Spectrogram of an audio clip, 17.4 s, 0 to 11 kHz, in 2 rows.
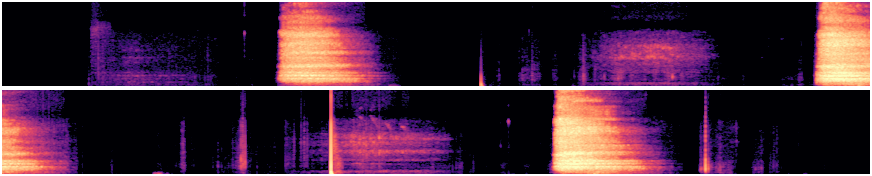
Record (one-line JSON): {"exhalation_length": "17.4 s", "exhalation_amplitude": 25496, "exhalation_signal_mean_std_ratio": 0.25, "survey_phase": "alpha (2021-03-01 to 2021-08-12)", "age": "45-64", "gender": "Female", "wearing_mask": "No", "symptom_fatigue": true, "symptom_headache": true, "symptom_onset": "6 days", "smoker_status": "Ex-smoker", "respiratory_condition_asthma": false, "respiratory_condition_other": false, "recruitment_source": "Test and Trace", "submission_delay": "1 day", "covid_test_result": "Positive", "covid_test_method": "RT-qPCR"}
